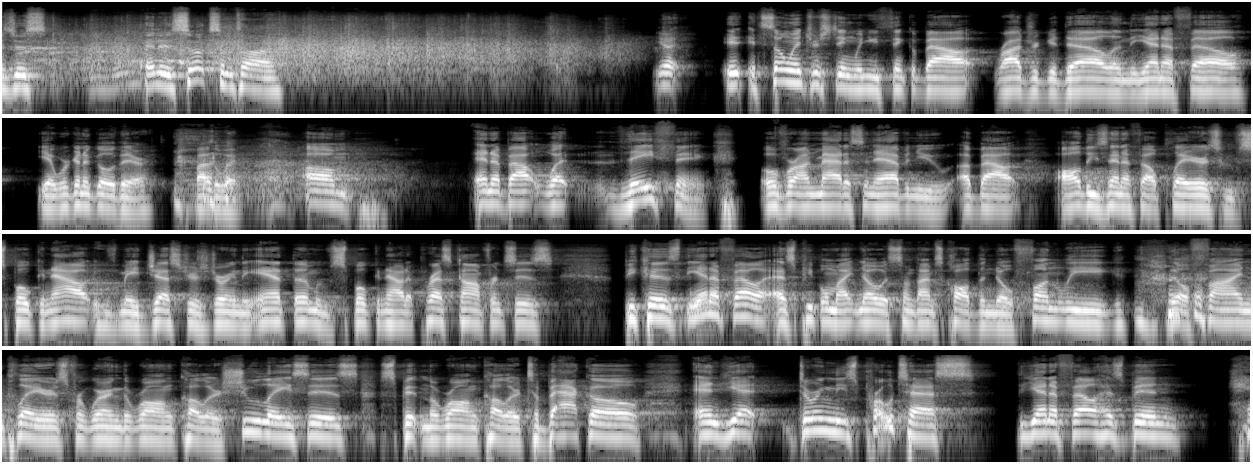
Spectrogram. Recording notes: LIVE in Seattle. In front of over 800 people at Town Hall Seattle.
